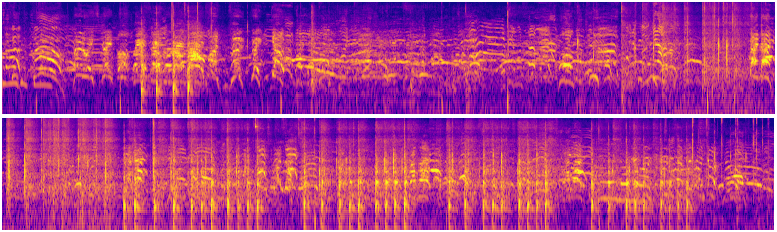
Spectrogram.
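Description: Several voices of footballers and spectators shouting and calling over one another, with occasional short knocks and a low rumble that swells in the middle stretch.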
